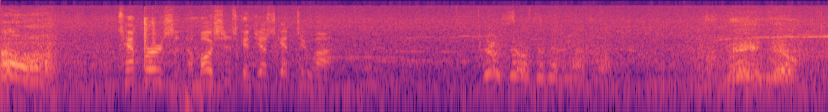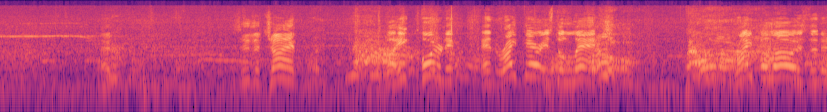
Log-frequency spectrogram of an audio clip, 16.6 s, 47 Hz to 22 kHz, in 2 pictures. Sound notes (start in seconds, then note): 6.3 crowd chatter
